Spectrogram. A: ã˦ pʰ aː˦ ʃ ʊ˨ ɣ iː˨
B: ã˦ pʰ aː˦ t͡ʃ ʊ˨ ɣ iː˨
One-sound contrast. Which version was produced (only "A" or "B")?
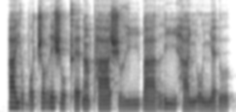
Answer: A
